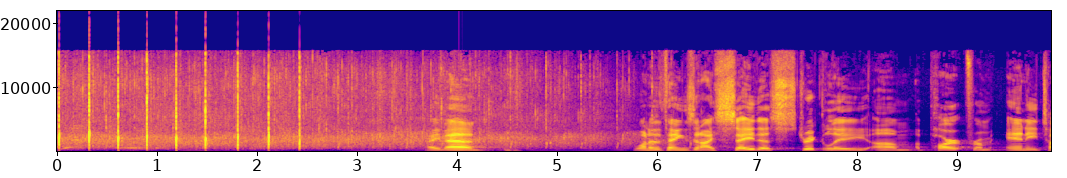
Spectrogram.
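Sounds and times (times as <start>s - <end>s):
church congregation rhythmic hand clapping: 0.0s - 6.6s
speech: 3.7s - 4.7s, 5.8s - 9.9s.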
